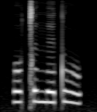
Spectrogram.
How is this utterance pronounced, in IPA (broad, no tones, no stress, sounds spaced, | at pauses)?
o ǀ ɪ ŋ e t u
